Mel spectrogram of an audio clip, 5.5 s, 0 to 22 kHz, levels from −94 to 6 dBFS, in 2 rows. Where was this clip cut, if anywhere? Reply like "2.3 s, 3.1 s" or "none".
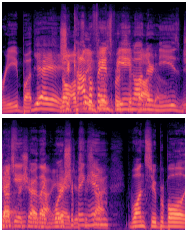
none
